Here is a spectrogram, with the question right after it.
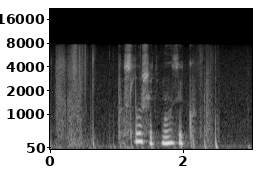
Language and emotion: Russian, sad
